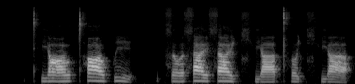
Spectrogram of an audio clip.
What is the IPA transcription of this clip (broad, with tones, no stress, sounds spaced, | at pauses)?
t̪ʰ j ɑ˧˥ ʊ̯ t̪ʰ ɑ˥˧ ʊ̯ p i˥˩ | t͡s ɤ˧˥ s a˥˧ ɪ̯ s a˥˩ ɪ̯ t͡ɕʰ j ä˧˥ t̪ʰ ɤ˥˧ t͡ɕʰ j ä˥˩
